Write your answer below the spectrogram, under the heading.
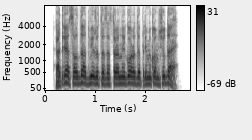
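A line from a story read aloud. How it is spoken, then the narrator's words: Loud attention-grabbing shout. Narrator (Russian): Бенджиро громко выкрикнул, привлекая внимание к себе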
